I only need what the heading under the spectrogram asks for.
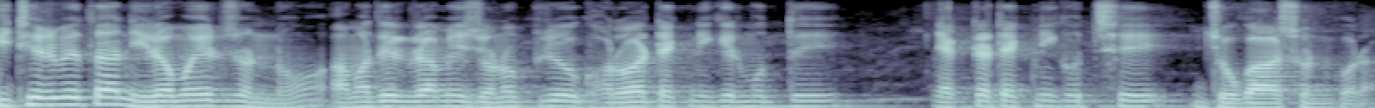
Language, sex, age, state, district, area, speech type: Bengali, male, 18-30, West Bengal, Jalpaiguri, rural, spontaneous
